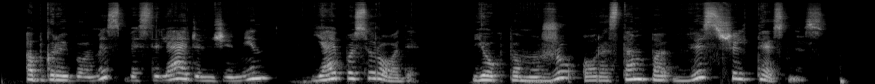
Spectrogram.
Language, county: Lithuanian, Klaipėda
